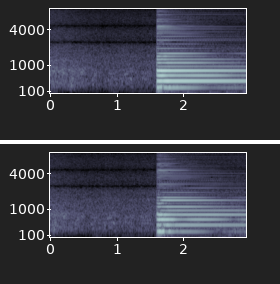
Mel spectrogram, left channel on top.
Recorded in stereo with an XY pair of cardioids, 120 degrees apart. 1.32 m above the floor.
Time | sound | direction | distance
1.6 | a guitar | 45° left | 1.7 m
